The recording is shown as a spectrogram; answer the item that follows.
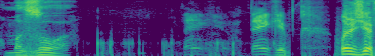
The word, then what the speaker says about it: Mazor: Mazor, that's Mazor. That's Mazor. It's a little French. It's not Mazor. It's not Razor. It's not Mayor. It's Mazor.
